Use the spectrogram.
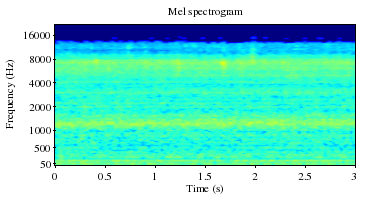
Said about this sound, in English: Oh my God, I love that water. I swear I should have been a water baby.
